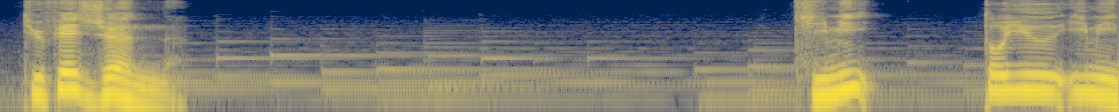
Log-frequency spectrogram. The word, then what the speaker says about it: jeune: jeune という発音が少し難しいですが、口をがっつり縦に開いて、おとえの中間のような、えという音を出します。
